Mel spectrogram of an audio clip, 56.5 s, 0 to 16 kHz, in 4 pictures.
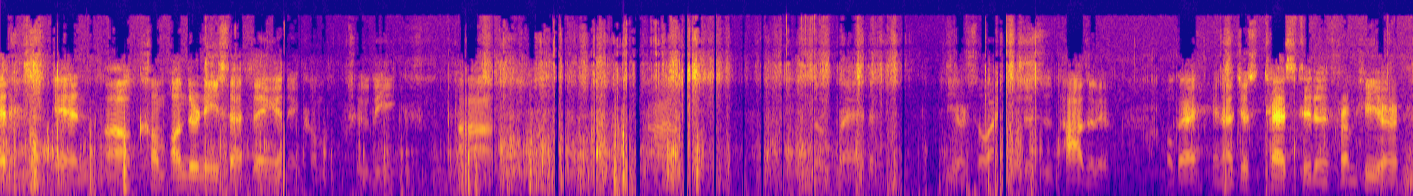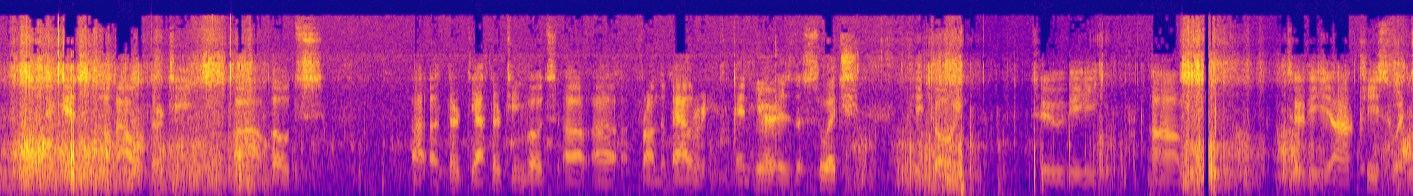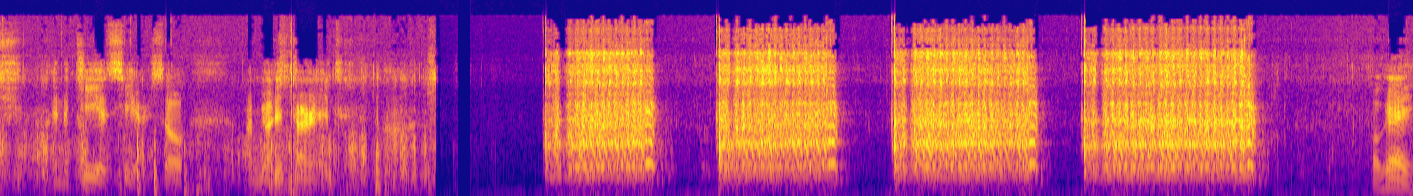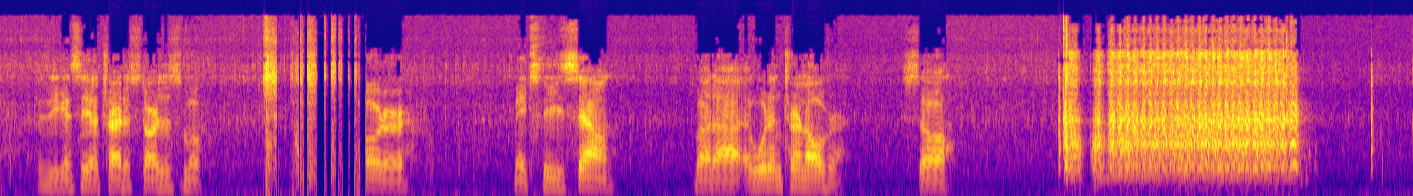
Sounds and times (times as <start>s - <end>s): Speech: 0.0s - 4.0s, 4.6s - 5.0s, 6.4s - 6.8s, 8.2s - 8.8s, 9.4s - 11.1s, 11.7s - 14.0s, 14.7s - 17.4s, 18.2s - 23.8s, 24.5s - 26.0s, 27.0s - 32.4s, 42.0s - 44.5s, 46.0s - 46.6s, 47.5s - 48.6s, 49.4s - 52.0s
Outside, urban or manmade: 0.0s - 56.5s
Engine: 33.7s - 41.0s, 53.0s - 55.6s.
